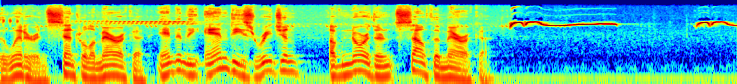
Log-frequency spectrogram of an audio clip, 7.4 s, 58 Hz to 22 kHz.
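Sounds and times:
Eastern Wood Pewee singing whistled phrases: 0.0s - 3.4s, 4.9s - 7.3s
low steady hum: 0.0s - 7.3s
speech: 0.1s - 5.0s.

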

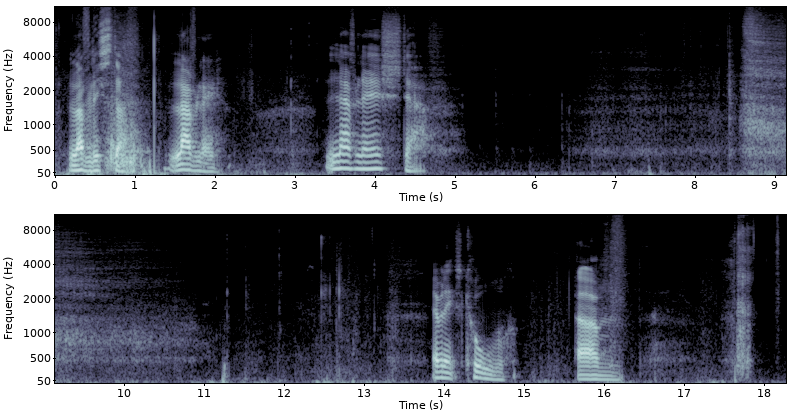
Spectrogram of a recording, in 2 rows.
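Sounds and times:
speech: 0.2s - 2.2s, 3.4s - 4.8s, 13.9s - 15.0s, 15.7s - 16.3s
person blowing nose: 0.4s - 1.5s, 17.5s - 18.0s
soft sniffs: 0.4s - 1.8s, 17.5s - 18.0s.

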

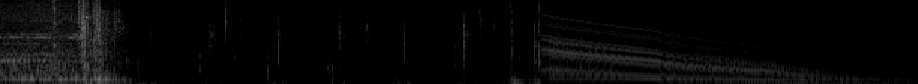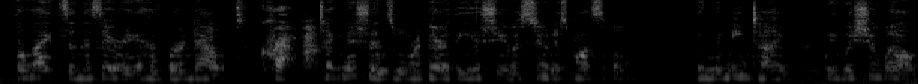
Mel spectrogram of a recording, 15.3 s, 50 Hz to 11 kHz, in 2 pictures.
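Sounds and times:
mechanical door sliding shut: 0.0s - 1.2s
electric hum winding down in pitch: 4.5s - 7.8s
speech: 8.0s - 15.2s.

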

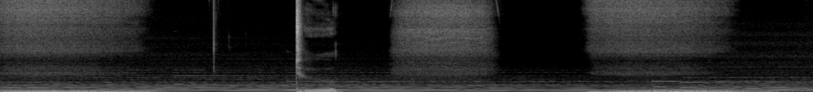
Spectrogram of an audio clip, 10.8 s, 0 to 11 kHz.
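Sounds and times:
slow breath drawn and released through the nose during a guided meditation: 0.0s - 2.6s, 5.1s - 10.6s.

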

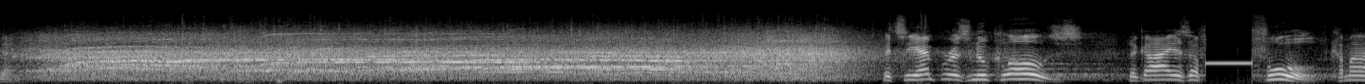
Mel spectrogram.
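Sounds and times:
large crowd cheering and clapping: 0.0s - 8.9s
speech: 8.9s - 13.6s.

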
